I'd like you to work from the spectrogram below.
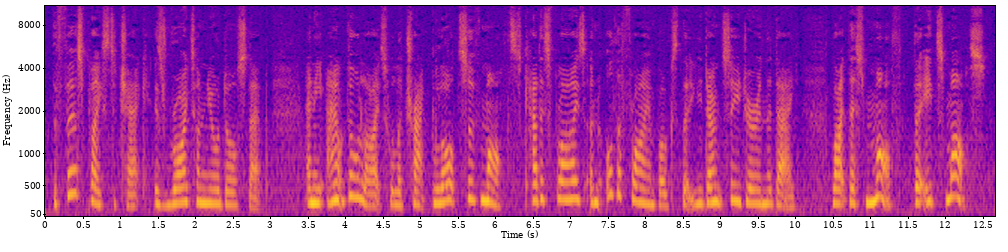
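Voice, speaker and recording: A woman presenting scripted nature narration for children in a playful, expressive storytelling way. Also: on the high side, unhurried.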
